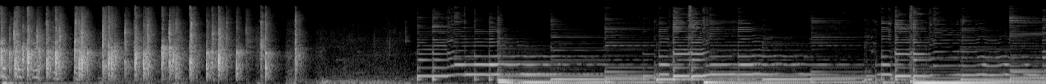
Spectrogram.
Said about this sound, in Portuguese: Um aplauso, sim, meninas. Está bom.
